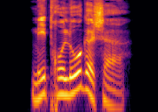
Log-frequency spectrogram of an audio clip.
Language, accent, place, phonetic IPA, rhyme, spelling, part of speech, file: German, Germany, Berlin, [metʁoˈloːɡɪʃɐ], -oːɡɪʃɐ, metrologischer, adjective, De-metrologischer.ogg
- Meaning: inflection of metrologisch: 1. strong/mixed nominative masculine singular 2. strong genitive/dative feminine singular 3. strong genitive plural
